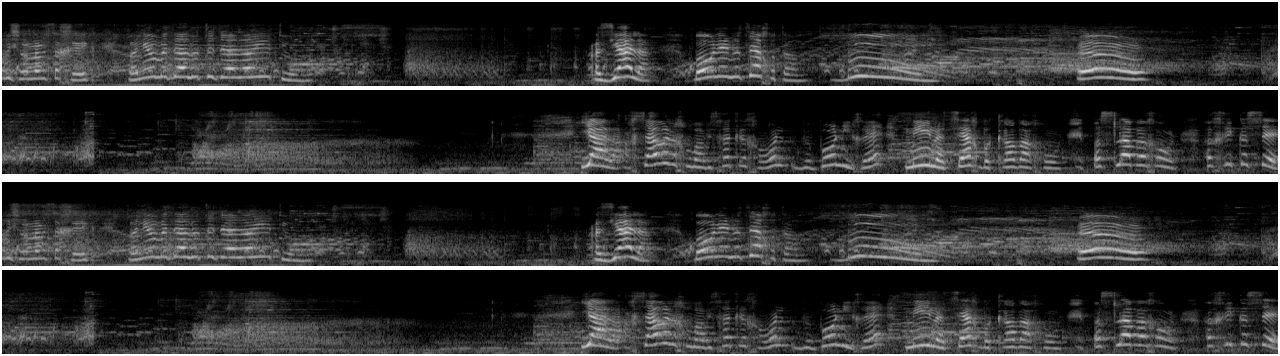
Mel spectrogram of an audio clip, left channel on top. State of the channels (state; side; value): normal; both; correlation 0.52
